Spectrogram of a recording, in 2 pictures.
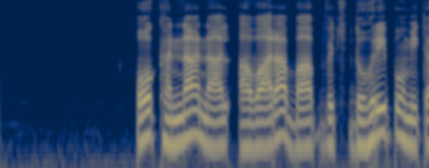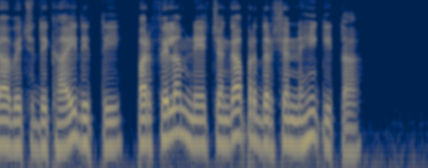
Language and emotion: Punjabi, neutral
